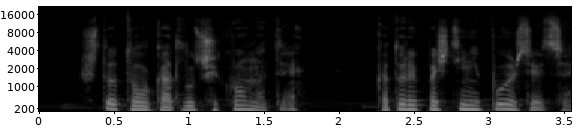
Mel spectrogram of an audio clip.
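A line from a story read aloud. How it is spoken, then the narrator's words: Plain. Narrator (Russian): всегда говорит она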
